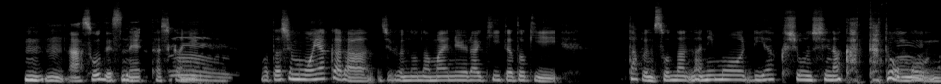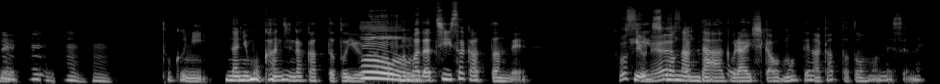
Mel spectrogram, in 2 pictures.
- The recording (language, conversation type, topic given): Japanese, podcast, 自分の名前に込められた話、ある？
- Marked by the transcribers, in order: laughing while speaking: "かったと"; other background noise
